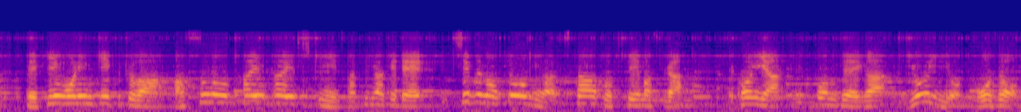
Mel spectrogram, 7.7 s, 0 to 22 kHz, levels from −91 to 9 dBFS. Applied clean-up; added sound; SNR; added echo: neural separator model SepFormer DNS4.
